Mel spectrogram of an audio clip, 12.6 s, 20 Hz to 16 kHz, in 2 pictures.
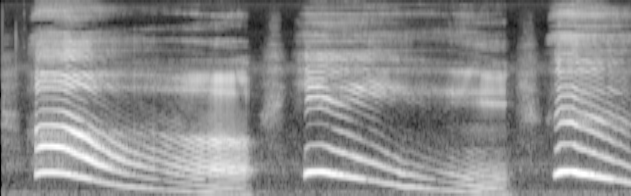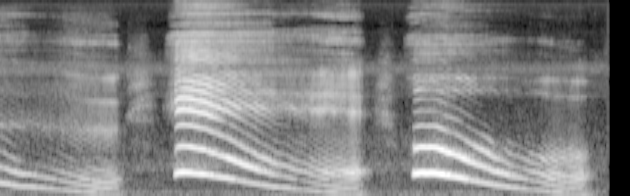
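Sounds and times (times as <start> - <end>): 
voice connecting chest voice and falsetto: 0.4 - 12.2.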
